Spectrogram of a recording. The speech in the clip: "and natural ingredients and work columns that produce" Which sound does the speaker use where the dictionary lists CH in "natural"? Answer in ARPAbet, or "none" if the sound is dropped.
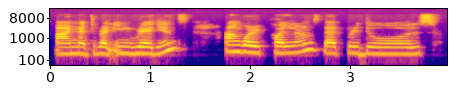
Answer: none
